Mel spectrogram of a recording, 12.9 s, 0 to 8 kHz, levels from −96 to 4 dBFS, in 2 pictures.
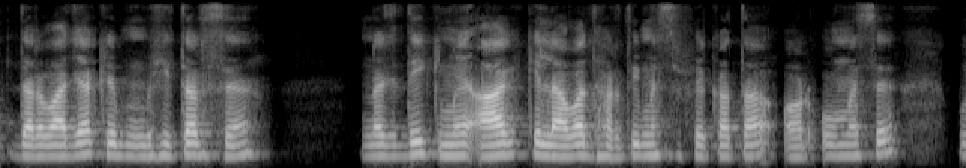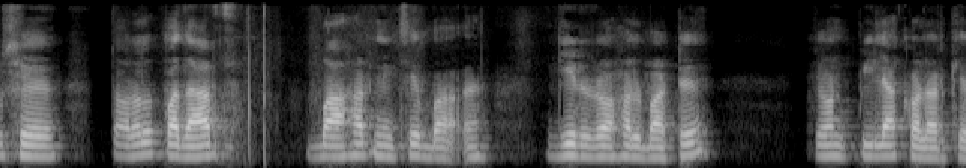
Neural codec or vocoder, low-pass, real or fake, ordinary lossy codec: none; 7.2 kHz; real; AAC, 32 kbps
